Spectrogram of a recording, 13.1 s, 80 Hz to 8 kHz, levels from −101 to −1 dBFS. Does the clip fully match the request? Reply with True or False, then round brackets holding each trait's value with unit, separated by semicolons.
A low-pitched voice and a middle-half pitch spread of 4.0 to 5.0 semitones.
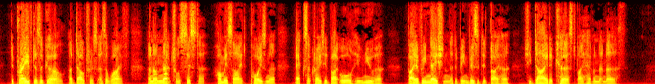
False (130 Hz; 3.6 semitones)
